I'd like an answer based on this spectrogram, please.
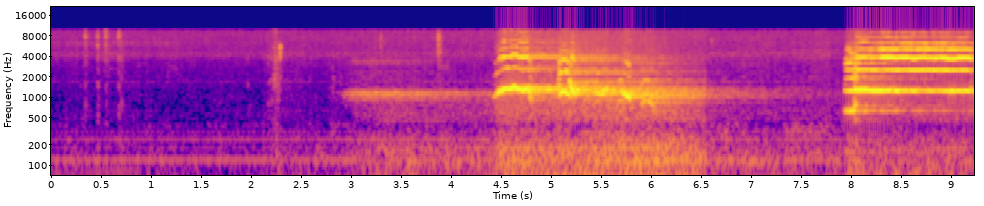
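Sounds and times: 
eagle call: 3.0 - 7.0, 7.9 - 9.2
oboe playing: 8.0 - 9.2.

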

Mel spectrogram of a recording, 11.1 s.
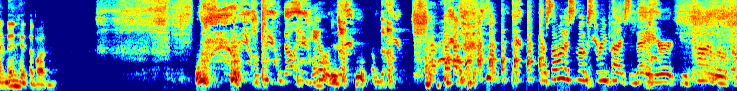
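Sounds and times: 
speech: 0.0 - 1.6, 3.8 - 11.0
stifled internal sneeze: 2.5 - 7.8
laughter: 6.3 - 11.0.

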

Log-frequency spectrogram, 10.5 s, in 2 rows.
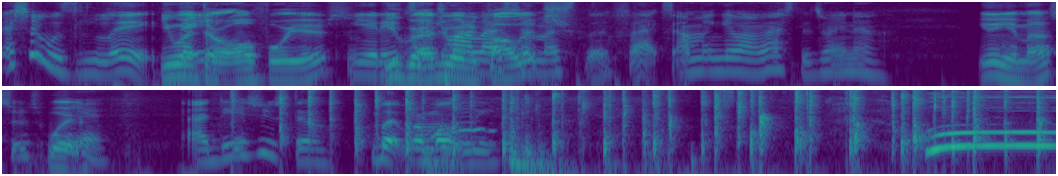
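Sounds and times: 
speech: 0.1 - 8.2, 9.9 - 10.5
people clapping hands: 6.3 - 10.5.

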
